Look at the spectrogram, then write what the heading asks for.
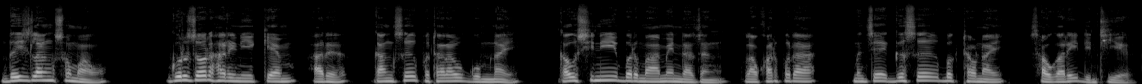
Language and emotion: Bodo, neutral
